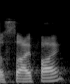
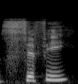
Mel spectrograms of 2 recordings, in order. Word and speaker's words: Syfy: It was Sci-Fi. Oh, Siffy. Syfy, yes, Syfy. I guess they still pronounce it sci-fi, don't they?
